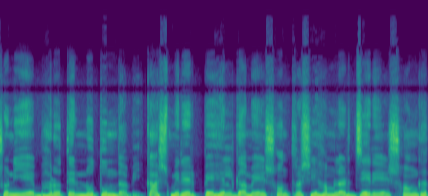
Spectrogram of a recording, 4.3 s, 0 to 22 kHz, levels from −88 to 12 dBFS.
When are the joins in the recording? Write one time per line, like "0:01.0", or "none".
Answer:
none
